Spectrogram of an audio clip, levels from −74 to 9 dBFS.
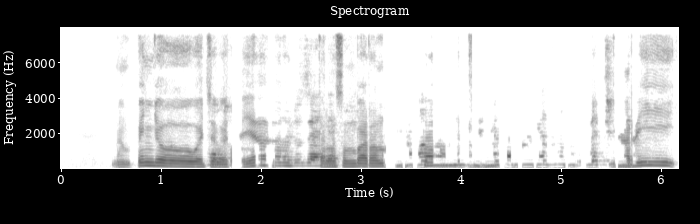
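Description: From 1.46 to 1.73 s a second, fainter voice sits under the speech at about 15 dB down. This is the other side's voice leaking through, most likely far-end audio from the talker's loudspeaker that the echo canceller left in the microphone signal. Later leaks come at 2.3–2.79 s at roughly equal level with the speech, at 3.46–3.62 s about 5 dB down, briefly at 4.04–4.11 s about 25 dB down, and from 4.31 to 5.51 s about 10 dB down. On a spectrogram these look like a second, unrelated set of harmonic stripes overlapping the talker's.

Speech suppressed in double talk follows at 1.7–2.28 s, again at 3.22–4.38 s, and at 5.51–5.78 s. The talker's level drops by up to about 30 to 35 dB in pieces, roughly half a second in the first stretch, about a second in the second and a fifth of a second in the last. The likely cause is the canceller turning everything down while both sides overlap. The waveform shows sudden hollowed-out envelope gaps, and the spectrogram shows dark vertical bands.

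The call's microphone processing leaves no energy above 8 kHz.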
